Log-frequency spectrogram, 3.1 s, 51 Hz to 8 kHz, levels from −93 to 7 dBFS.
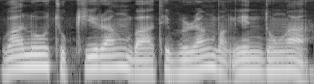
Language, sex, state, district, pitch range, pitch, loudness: Garo, male, Meghalaya, South Garo Hills, 115-140 Hz, 120 Hz, -13 LUFS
